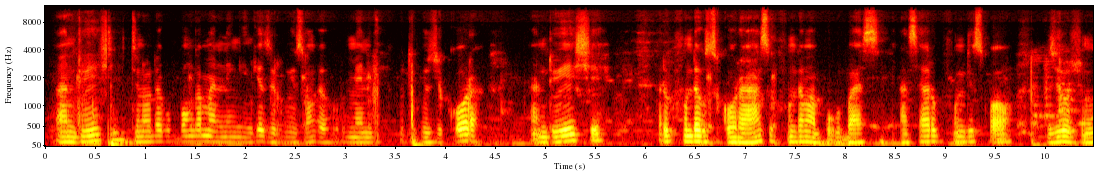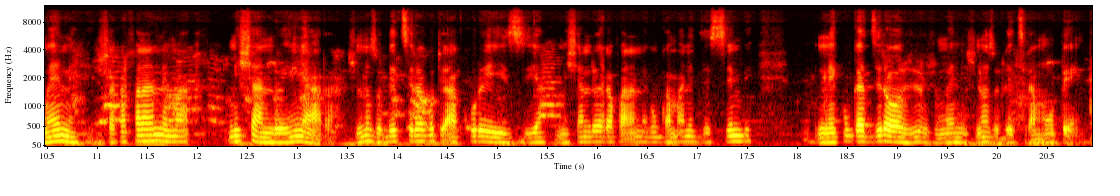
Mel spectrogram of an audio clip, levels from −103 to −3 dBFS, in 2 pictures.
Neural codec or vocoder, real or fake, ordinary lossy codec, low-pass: none; real; Opus, 32 kbps; 10.8 kHz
